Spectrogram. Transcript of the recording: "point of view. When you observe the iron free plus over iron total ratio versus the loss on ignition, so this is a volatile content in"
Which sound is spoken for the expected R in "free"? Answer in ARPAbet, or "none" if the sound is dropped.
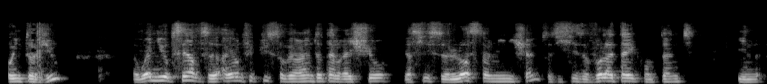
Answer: none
